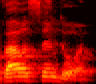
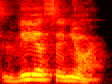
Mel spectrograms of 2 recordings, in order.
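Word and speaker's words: Villaseñor: sure and so now we've got chief roberto valasindor uh that will talk with us about community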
